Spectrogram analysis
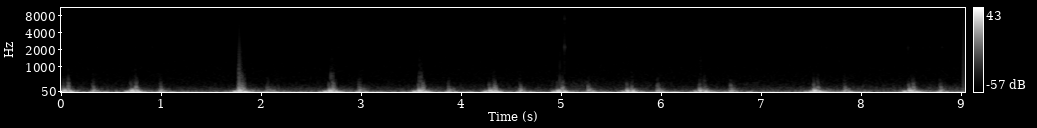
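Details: Heartbeat recorded a few minutes after morning exercise: low thudding beats at roughly 80 per minute with gaps that lengthen and shorten, sinus arrhythmia during recovery.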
